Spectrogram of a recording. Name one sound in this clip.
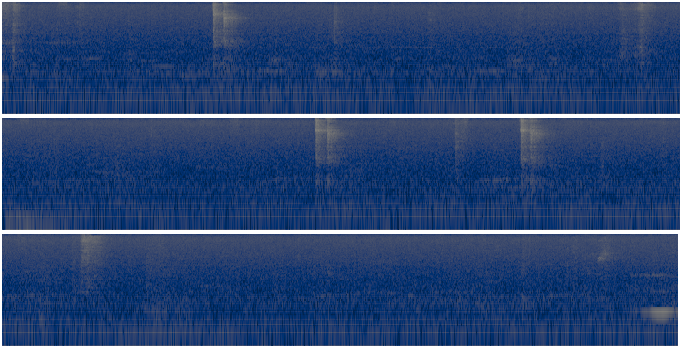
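A paintbrush taps softly on paper.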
